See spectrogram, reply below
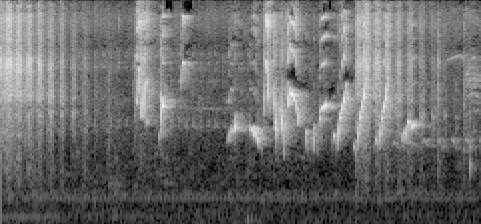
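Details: White-rumped shama, a competition bird from the Gayo highlands of Aceh, Indonesia, singing: rapid bursts of sweeping whistles and harsh rattling notes, rising and falling between phrases, with short pauses and a faint low hum beneath.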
